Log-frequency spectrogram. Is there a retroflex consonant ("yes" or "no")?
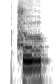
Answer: no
